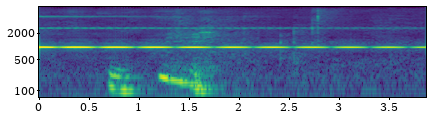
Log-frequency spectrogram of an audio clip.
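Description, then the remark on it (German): A bronze bell bought in Kyoto, struck with a clapper, rings with a steady, bright tone that hangs and pulses slowly as it sustains, while a voice speaks briefly over the start of the resonance. “Also die ja auch einen wunderschönen Klang hat.”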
